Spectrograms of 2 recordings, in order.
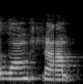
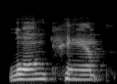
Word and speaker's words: Longchamp: And thank you so much Roxy for saying Longchamp and knowing how to pronounce the name of the bag correctly. What did I say? Long Blanchet, what's the other one? Long champ, long camp.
